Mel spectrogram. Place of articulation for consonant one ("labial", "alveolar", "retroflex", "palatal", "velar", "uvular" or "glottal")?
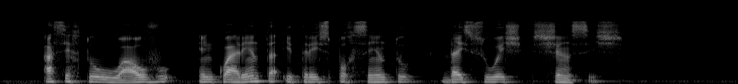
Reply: alveolar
